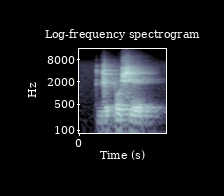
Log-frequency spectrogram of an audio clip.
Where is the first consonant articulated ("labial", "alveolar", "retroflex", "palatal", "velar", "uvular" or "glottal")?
velar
